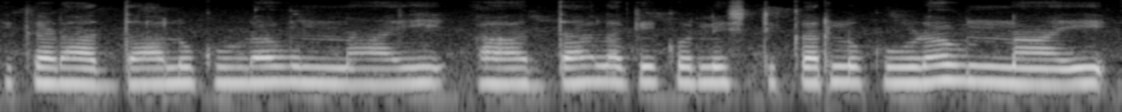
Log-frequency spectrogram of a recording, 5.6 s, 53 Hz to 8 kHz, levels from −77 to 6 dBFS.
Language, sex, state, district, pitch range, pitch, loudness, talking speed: Telugu, female, Telangana, Hyderabad, 190-200 Hz, 195 Hz, -15 LUFS, 105 wpm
